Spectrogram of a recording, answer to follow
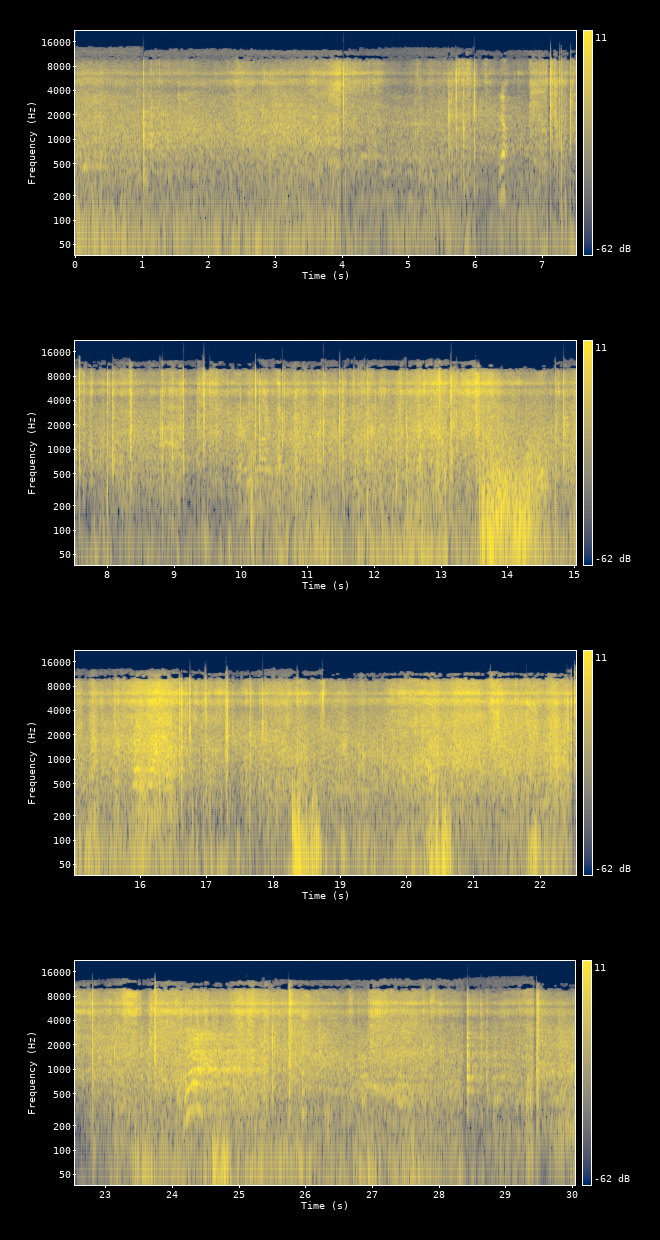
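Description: Ice skates scraping and carving on the ice, with frequent sharp clacks of hockey sticks and puck and a heavy thud around the middle.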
